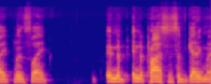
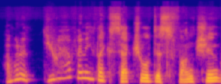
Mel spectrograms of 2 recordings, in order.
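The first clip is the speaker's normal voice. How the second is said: imitating mother; 5 semitones higher than usual. Voicing his mother.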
